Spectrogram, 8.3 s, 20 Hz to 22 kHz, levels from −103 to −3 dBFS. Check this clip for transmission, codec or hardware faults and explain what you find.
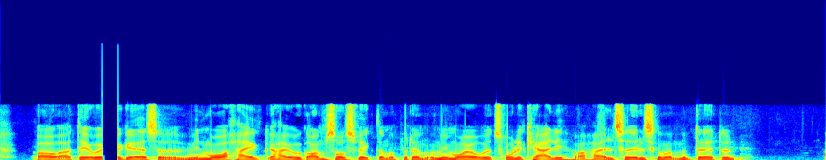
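Two faults stand out in the speech: gain pumping throughout and a brief playback stall near the start. The call's microphone processing trims the lowest bass, which is expected on a call.

Gain pumping runs through the whole clip. The input gain was likely set far too high, so a fast limiter clamps down on every loud syllable. The level swings by about 20 dB, making the speech sound flattened and squashed.

A playback stall hits from 1.02 to 1.17 s, right after "og det er jo". The player likely ran short of data or its thread was held up, so output stopped for about 157 ms. The speech cuts out mid-flow and resumes after the gap.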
